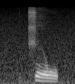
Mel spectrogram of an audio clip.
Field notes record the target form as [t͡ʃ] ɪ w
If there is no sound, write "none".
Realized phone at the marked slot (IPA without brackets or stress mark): t͡ʃ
